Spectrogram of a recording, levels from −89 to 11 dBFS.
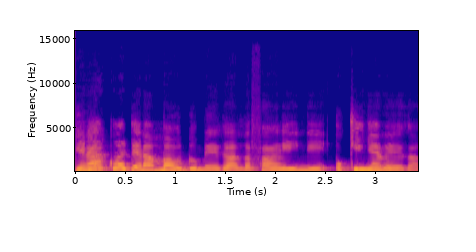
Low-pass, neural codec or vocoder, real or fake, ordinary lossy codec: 14.4 kHz; codec, 32 kHz, 1.9 kbps, SNAC; fake; none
